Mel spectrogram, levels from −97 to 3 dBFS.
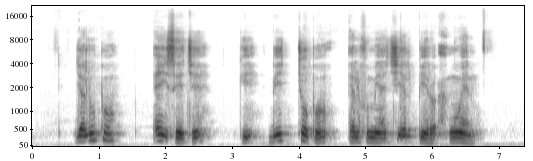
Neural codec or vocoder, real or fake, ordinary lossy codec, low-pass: vocoder, 44.1 kHz, 128 mel bands, Pupu-Vocoder; fake; none; 19.8 kHz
